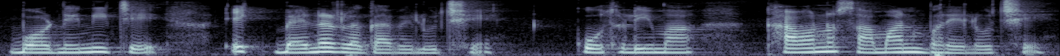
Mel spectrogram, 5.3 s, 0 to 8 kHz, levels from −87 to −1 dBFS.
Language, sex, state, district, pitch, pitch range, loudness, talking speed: Gujarati, female, Gujarat, Valsad, 200 Hz, 195-215 Hz, -20 LUFS, 135 wpm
